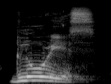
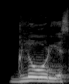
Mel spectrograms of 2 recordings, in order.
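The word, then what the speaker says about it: glorious: بتاعها اونرد بالاي دي جلوريس جلوريس جلورياس معلش مره كمان جلورياس جلورياس معناها حاجه عظيمه او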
